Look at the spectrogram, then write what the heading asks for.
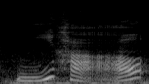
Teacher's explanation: у нас перший склад змінюється на другий тон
